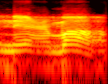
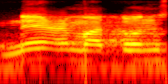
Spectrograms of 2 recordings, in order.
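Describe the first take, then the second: First: The word ends with an a vowel. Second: The word ends with a tun sound. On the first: The reader stops on this word. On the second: The reader continues without stopping.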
